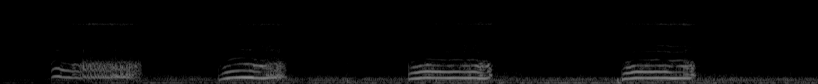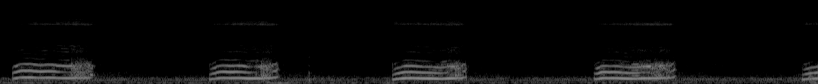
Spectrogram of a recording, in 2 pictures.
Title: my 2 month old baby snores like an adult 🤦 #baby #cute #funny #snoring #babyboy #adorable #cutebaby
